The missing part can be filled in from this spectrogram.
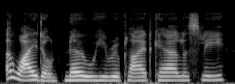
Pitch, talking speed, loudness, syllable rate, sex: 195 Hz, 180 wpm, -18 LUFS, 5.1 syllables/s, female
